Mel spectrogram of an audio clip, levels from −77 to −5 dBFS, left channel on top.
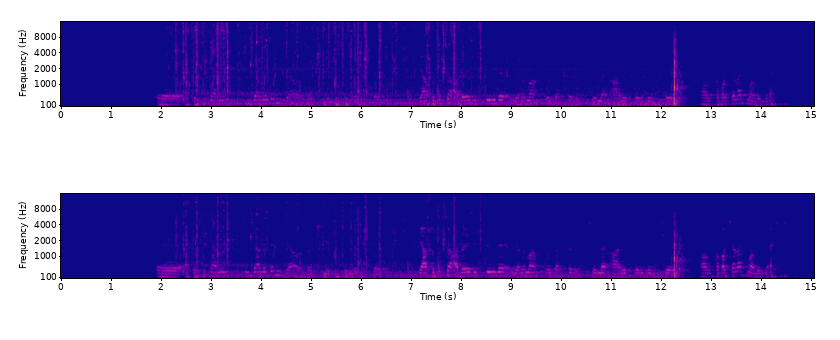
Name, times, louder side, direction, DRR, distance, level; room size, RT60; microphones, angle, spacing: voice 1, 1.9-6.7 7.1-12.4 12.8-14.6, right 2 dB, 50° right, 9 dB, 1.0 m, -56 dB
sound 1, 2.1-8.4, left 7 dB, 25° left, 0.6 m, -52 dB
sound 2, 2.7-12.3, left 5 dB, 85° left, 0.8 m, -56 dB
25.0 x 8.6 x 3.6 m, 0.86 s
head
